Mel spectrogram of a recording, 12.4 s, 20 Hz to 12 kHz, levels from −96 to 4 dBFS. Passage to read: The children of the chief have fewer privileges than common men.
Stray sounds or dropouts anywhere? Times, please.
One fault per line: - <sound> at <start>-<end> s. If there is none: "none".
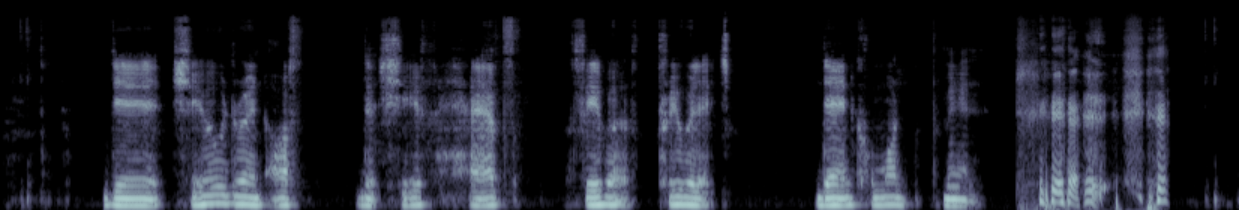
- laugh at 10.2-11.7 s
